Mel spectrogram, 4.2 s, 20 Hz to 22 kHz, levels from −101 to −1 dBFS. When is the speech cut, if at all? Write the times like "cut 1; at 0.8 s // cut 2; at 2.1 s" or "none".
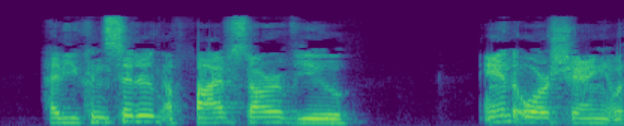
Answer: cut 1; at 1.1 s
